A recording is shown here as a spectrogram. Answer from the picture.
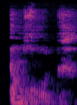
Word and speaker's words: Imbolc: Imbolc or Imbolg. Or, yeah, there's a bunch of different ways to say things. I wish Michael was here. Yeah, he I know. pronounces it the best. Imbolg. It's like Imbolg. It's a hard. Imbolg. Imbolc. Imbolg. Imbolg. Like that kind of ish.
